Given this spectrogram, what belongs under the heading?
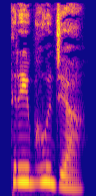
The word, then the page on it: ತ್ರಿಭುಜ: tri bhuja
